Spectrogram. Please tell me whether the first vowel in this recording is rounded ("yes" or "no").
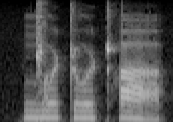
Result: yes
